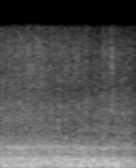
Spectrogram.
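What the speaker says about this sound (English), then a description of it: "here's a train" A train passes close by on a walk from Dundee to Broughty Ferry, a loud steady roar of rail noise with faint clatter.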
